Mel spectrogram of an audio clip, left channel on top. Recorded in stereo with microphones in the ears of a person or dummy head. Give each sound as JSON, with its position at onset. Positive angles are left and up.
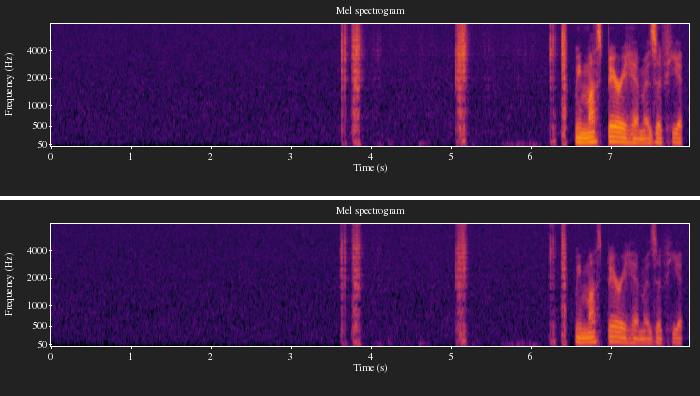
{"t": 3.6, "sound": "tearing paper", "side_deg": 35}
{"t": 6.5, "sound": "a man speaking", "side_deg": 75}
